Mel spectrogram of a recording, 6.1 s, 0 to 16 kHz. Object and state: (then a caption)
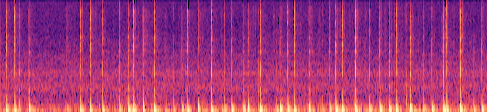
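Empty crumpled plastic water bottle. Fingertips tap rapidly on an empty, crushed, hollow clear plastic water bottle held in both hands near the mic. About 38 short, dry clicks follow one another unevenly in quick bursts, each with a low thump and a bright edge that dies away at once.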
